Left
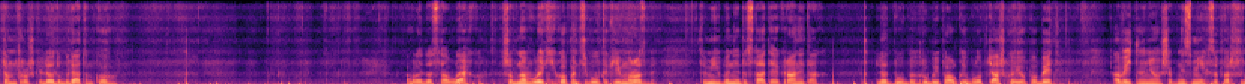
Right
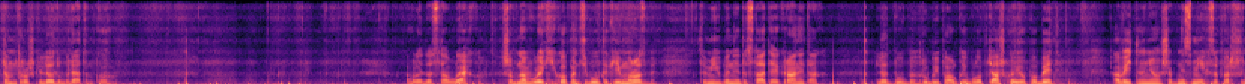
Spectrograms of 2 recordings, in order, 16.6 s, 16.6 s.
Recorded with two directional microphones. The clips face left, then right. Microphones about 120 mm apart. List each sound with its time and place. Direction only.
0.0 s speech: 30° left (ahead or behind)
0.9 s speech: 60° left (ahead or behind)
5.4 s speech: 40° left (ahead or behind)
7.7 s speech: 15° left (ahead or behind); by 12.9 s 35° left (ahead or behind)
13.0 s speech: 15° left (ahead or behind)
15.3 s speech: 10° left (ahead or behind)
